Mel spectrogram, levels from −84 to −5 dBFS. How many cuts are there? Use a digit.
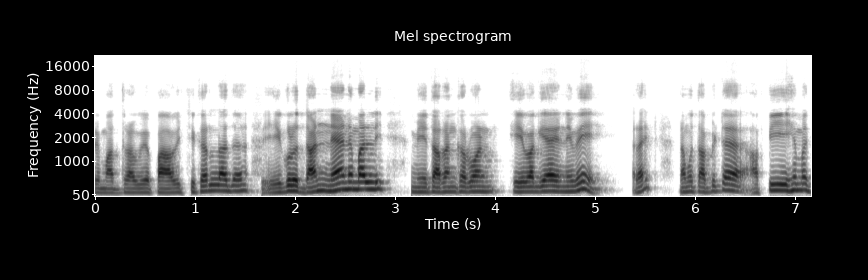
2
